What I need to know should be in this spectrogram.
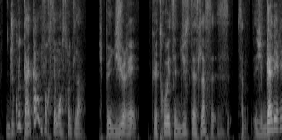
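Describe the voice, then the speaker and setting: At a moderate pace, a man with a medium pitch speaks somewhat breathily, with lively intonation and big swings in loudness. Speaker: actor and podcast host. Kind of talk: casual chat.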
